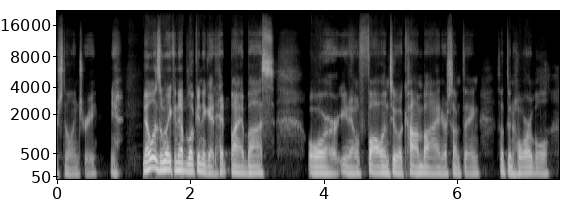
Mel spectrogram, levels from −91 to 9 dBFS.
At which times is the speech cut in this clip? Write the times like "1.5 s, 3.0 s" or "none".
1.1 s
